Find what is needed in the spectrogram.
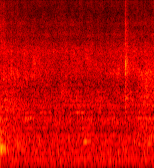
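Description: Quiet, steady trickle of water running inside a Tower Garden vertical growing tower as its pump circulates the water. A short click near the end.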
